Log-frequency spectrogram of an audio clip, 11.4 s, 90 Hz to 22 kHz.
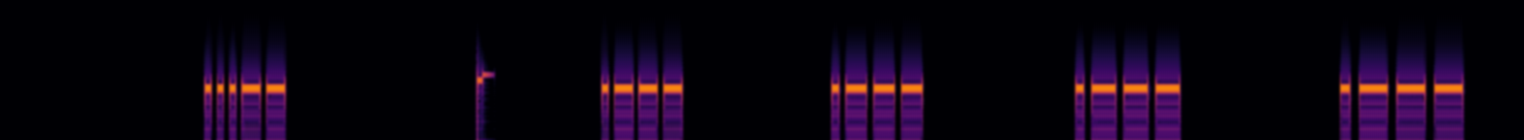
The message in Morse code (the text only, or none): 3 JJJJ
